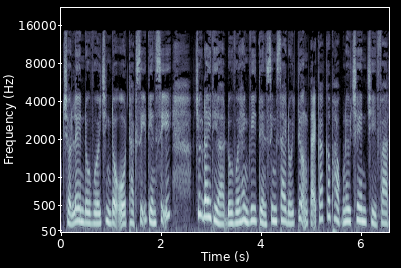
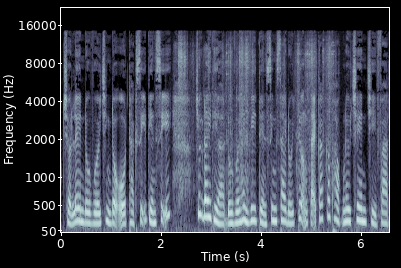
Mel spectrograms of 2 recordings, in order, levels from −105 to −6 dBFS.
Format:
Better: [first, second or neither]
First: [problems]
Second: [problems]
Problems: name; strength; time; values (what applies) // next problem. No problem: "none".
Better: first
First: none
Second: clattering dishes; noticeable; from 2.5 to 5.5 s; peak 7 dB below the speech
